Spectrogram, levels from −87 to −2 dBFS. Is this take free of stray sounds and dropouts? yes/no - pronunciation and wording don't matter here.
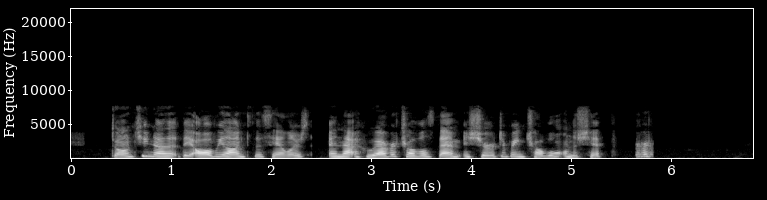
no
